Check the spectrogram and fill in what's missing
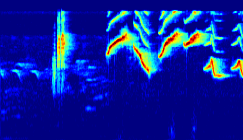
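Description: A Rufous-chested flycatcher sings a fast run of high, thin whistles that sweep up and down, with a brief scratchy note just before.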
